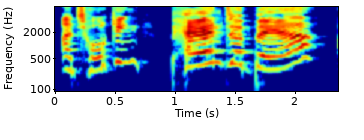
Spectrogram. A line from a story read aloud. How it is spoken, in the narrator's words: I shouted furiously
